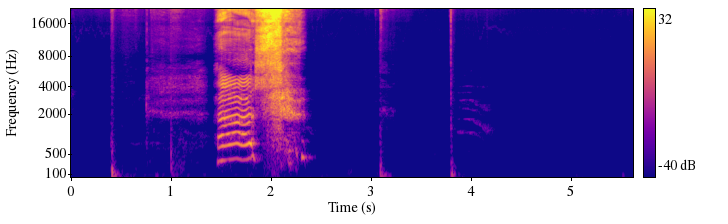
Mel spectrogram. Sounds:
Sneeze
